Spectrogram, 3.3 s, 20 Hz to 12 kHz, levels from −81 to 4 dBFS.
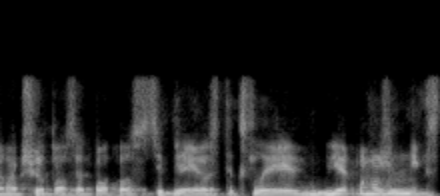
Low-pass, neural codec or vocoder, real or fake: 7.2 kHz; codec, 16 kHz, 2 kbps, FreqCodec, smaller model; fake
